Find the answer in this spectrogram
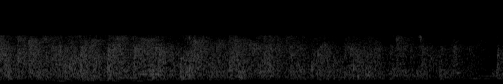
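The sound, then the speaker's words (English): A crowd at a conference applauds everyone involved with it, a dense wash of many hands clapping at once, sustained and fairly loud for several seconds before easing off slightly toward the end. “So let's just give everyone a round of applause for anything at all to do with the conference.”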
